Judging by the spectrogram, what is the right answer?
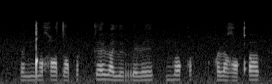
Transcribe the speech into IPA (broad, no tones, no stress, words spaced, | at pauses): ɛŋ͡ǃɤχɤ dˤɯp | kɛ ɭalʲoreɭe | muq | qɯɭɛʁɔ qʼɯ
